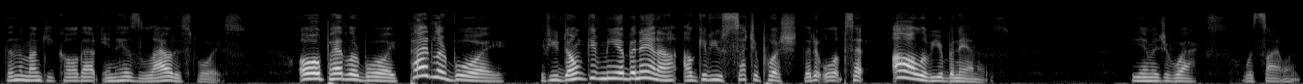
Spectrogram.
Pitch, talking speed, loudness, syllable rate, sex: 195 Hz, 190 wpm, -20 LUFS, 5.4 syllables/s, female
